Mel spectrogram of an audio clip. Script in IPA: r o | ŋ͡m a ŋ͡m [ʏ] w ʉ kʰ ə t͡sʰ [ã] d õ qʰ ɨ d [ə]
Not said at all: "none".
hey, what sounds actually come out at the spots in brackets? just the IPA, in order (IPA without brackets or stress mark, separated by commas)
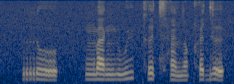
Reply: ʏ, ã, ə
